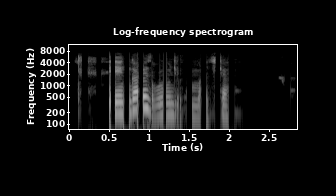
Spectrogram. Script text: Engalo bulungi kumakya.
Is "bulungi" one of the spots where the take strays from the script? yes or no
no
